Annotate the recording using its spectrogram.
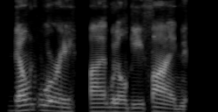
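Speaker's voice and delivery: ordinary delivery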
